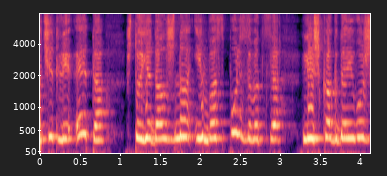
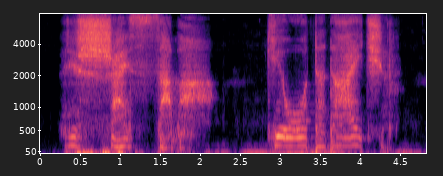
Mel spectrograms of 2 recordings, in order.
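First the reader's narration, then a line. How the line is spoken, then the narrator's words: Snake's irritated laughing hiss. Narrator (Russian): Змея издала странный звук, нечто среднее между смешком и раздраженным шипением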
